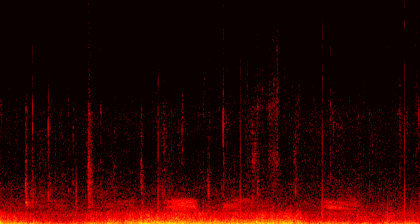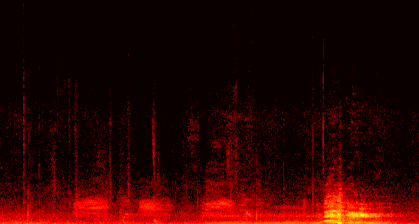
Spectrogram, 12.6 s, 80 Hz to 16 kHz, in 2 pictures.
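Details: Cattle lowing in an English farmyard on a winter afternoon, calves separated from their mothers, recorded with paired Rode M5 microphones: a drawn-out, loud moo near the end, preceded by low rumbling and several short harsh caws from another bird.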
